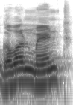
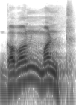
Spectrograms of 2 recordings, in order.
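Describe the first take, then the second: First: The final syllable is a full 'ment'. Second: The final syllable is a reduced 'munt'. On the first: The speaker calls it wrong. "इस तरह नहीं करना चाहिए हमको" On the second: The speaker calls it right. "सही उच्चारण होगा वो इस तरीके से होगा"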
